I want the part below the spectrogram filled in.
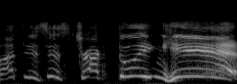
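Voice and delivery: put-on German accent, pitched very high, stretched out. Driver describing how he acts behind the wheel, doing a Major Hochstetter impression. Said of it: "I go back into the Hogan's Heroes accent".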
